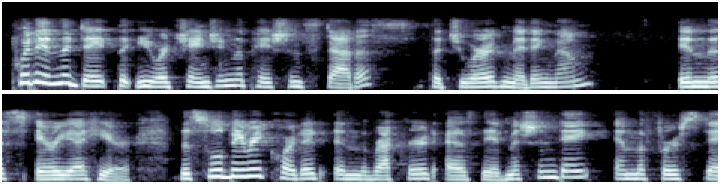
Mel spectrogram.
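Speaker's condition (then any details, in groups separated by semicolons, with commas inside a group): No condition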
